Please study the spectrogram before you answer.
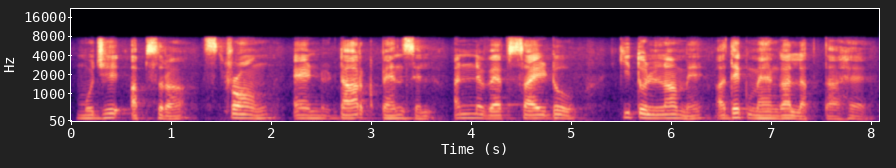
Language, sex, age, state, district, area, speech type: Hindi, male, 18-30, Madhya Pradesh, Jabalpur, urban, read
